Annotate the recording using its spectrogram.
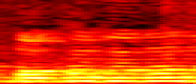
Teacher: ठीक है, इसके अलावा भी होता है कंठ का उच्चारण स्थान, क ख ग घ का उच्चारण स्थान यानी क वर्ग का उच्चारण स्थान कंठ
